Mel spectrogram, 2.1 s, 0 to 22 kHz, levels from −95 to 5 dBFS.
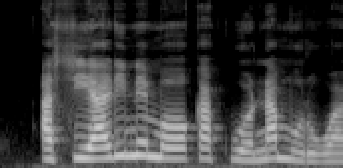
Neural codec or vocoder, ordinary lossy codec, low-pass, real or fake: none; none; none; real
